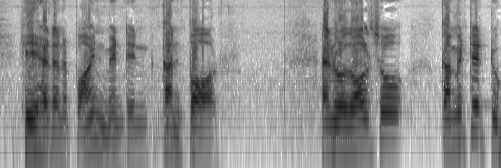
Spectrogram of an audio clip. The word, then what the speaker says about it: Kanpur: Dekhiye Kanpur ki spelling aur iska uchcharan bhi Kanpur. Why? Because British people cannot pronounce Kanpur.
